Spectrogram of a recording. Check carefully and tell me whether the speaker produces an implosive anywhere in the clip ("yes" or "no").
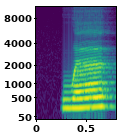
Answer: no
